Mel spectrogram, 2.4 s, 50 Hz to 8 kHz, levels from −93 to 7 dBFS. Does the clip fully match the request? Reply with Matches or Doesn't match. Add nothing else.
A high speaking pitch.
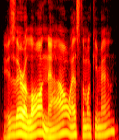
Doesn't match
